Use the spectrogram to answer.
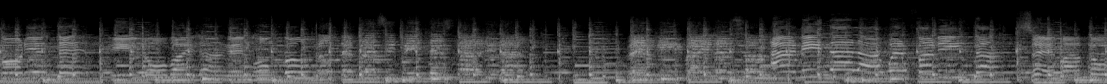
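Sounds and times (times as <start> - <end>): salsa band instrumental on vinyl: 0.0 - 11.0.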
